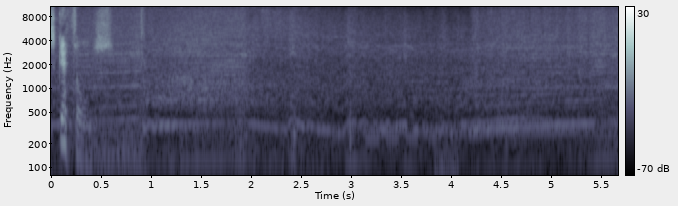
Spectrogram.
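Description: A racing car engine whines at high revs, dropping in pitch as the car shifts down.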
